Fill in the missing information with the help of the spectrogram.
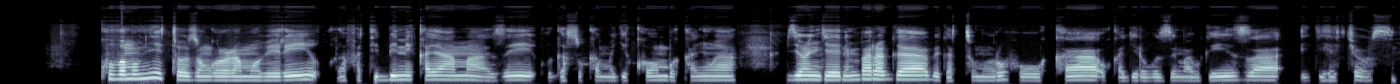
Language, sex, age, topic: Kinyarwanda, male, 25-35, health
